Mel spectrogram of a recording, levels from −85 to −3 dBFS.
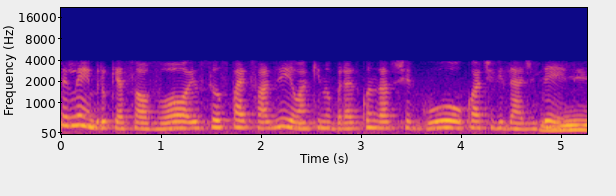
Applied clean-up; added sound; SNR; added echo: none; none; none; none.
